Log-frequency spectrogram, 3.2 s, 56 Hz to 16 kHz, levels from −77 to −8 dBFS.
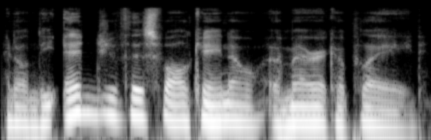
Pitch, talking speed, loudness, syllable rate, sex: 115 Hz, 165 wpm, -15 LUFS, 4.8 syllables/s, male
